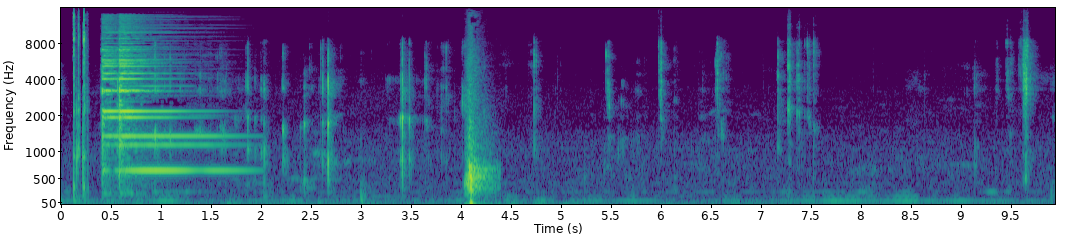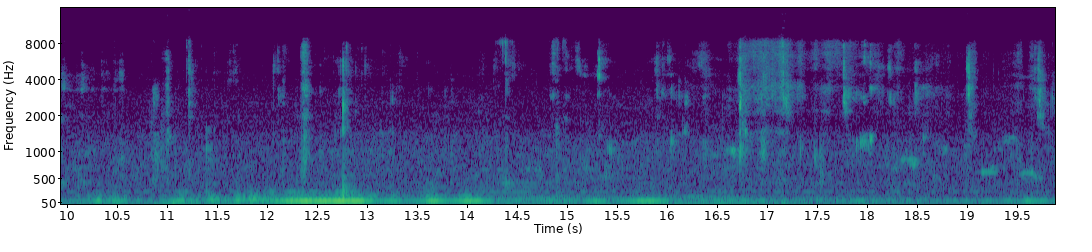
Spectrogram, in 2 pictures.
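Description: Close-miked chewing of boiled chicken eaten by hand, with scattered soft wet clicks of the mouth. A bell-like chime rings out near the start and fades over about a second and a half, and a single thump comes about four seconds in.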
